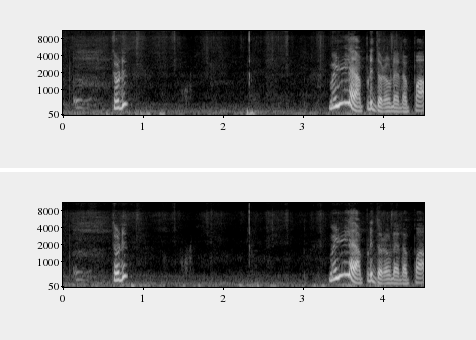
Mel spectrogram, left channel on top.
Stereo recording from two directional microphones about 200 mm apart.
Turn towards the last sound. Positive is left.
turn(degrees=20)  # may be behind; listen again after turning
